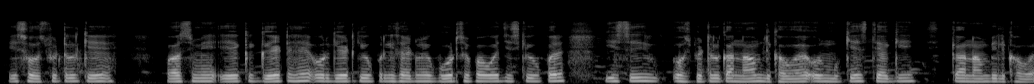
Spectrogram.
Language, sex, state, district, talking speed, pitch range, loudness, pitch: Hindi, male, Uttar Pradesh, Muzaffarnagar, 220 wpm, 140-150 Hz, -28 LUFS, 145 Hz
